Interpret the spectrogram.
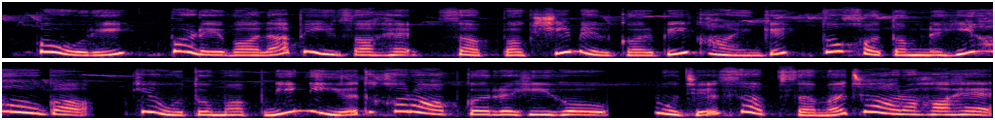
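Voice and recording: A cartoonish character voice sounds female, with a fairly high pitch. It moves at a fairly slow pace.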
